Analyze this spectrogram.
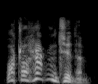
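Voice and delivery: high, eager question; eager, lifted pitch. A narrator's reading. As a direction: ask keenly, hungry for the answer. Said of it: "said Ron eagerly".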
